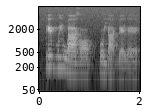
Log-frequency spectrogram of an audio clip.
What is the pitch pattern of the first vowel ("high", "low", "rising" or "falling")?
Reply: high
